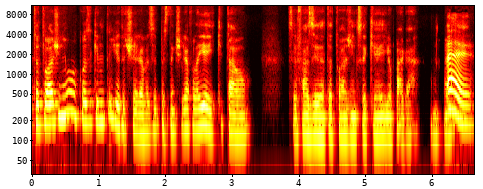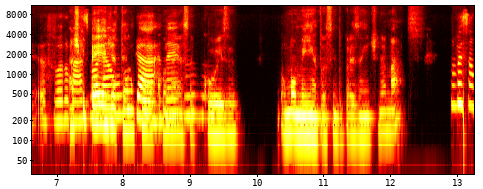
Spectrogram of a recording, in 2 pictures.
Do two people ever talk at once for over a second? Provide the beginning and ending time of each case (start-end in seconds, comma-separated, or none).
7.2-9.5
